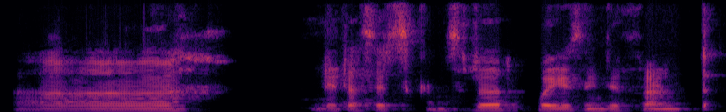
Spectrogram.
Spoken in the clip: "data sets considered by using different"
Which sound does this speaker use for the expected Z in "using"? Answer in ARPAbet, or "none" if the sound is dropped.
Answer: S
